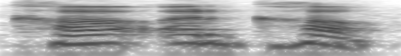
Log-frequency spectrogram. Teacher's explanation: सकते हैं जिसको बोलने में थोड़ा सा ज्यादा एफर्ट लगता है थोड़ा सा ज्यादा मेहनत लगती है या अधिक वायु का उपयोग होता है और वह हमारे कहलाएंगे महाप्राण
